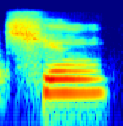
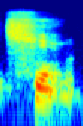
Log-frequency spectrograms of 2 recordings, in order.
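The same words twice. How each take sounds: First: The pitch stays level throughout the syllable. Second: The pitch dips down and then rises. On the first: "qing is a flat tone" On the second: "You actually go down in pitch and then up. That would be qing"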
